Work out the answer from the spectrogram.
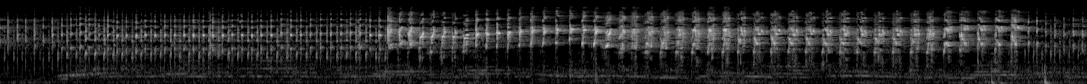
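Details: Long continuous ngekek chatter from a lovebird, a fast rasping stream of chirps that rises in pitch and loudness midway and keeps going without pause.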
